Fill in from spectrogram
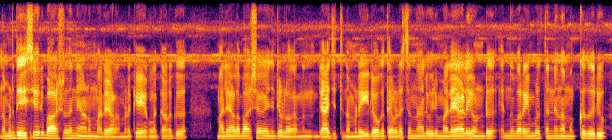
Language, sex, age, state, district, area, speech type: Malayalam, male, 18-30, Kerala, Kottayam, rural, spontaneous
